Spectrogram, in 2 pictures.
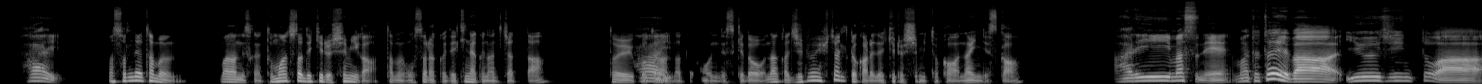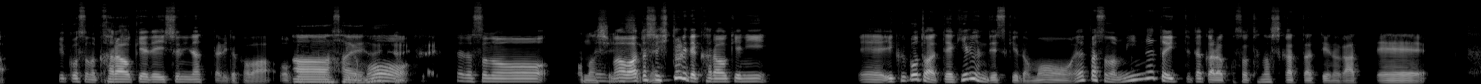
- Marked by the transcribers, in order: none
- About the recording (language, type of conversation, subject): Japanese, advice, 趣味に取り組む時間や友人と過ごす時間が減って孤独を感じるのはなぜですか？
